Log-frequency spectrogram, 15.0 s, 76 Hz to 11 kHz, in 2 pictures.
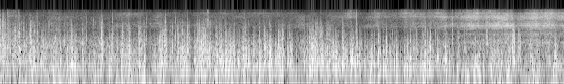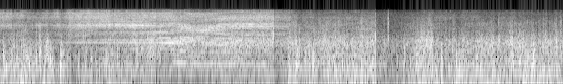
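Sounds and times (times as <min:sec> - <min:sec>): wind noise on microphone: 0:00.0 - 0:15.0
snowmobile engine passing by: 0:04.8 - 0:12.4.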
